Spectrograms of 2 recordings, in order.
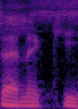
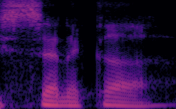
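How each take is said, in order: First: The name ends with an 'ee' sound. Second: The name ends with an 'uh' sound. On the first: The speaker calls it wrong. "not Seneki" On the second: The speaker calls it right. "It's supposed to be Seneca"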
